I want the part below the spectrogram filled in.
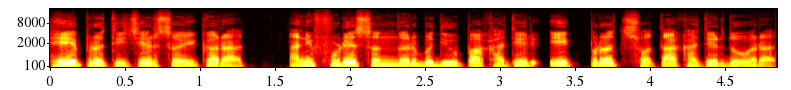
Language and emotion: Goan Konkani, neutral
